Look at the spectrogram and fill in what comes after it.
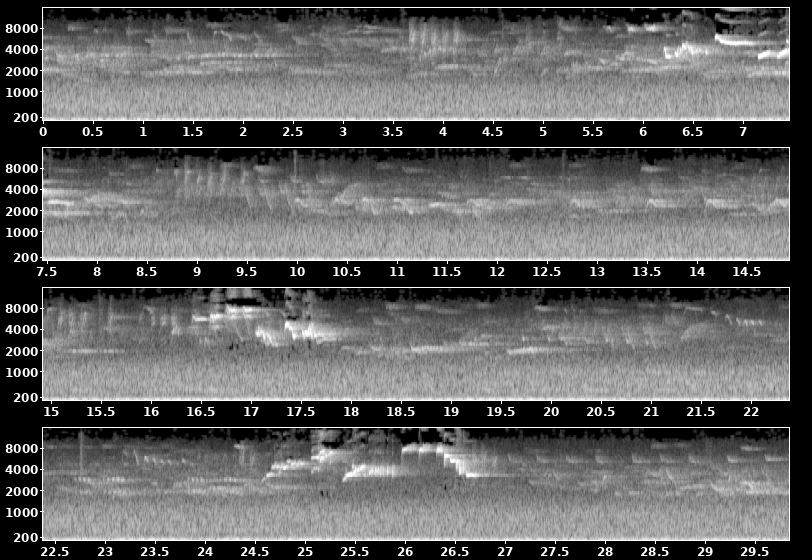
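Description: Birds chirping and singing, with a louder song phrase three times, about every ten seconds, over a steady low hum.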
